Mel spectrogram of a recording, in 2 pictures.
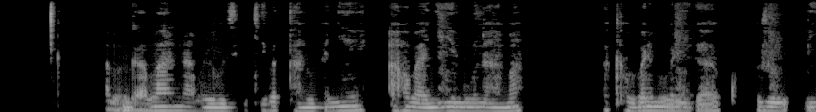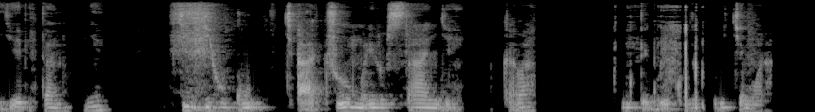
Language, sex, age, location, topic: Kinyarwanda, male, 25-35, Kigali, government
